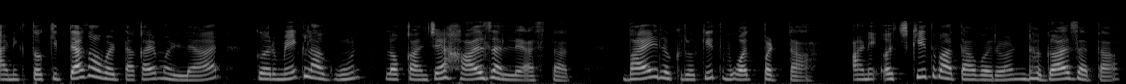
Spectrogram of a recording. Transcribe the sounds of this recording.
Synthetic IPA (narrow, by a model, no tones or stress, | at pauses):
aɽ̃it̪ɔkit̪jakaʋəɽt̪akajm̤əɽljaɾ | ɡəɾmeklaɡuːn | lɔkãɲt͡ɕehald͡zalːeəst̪at̪̚ | bʱajɾəkɾəkiːt̪ʋɔt̪̚pəɽʈ̪aː | ɽ̃iʔət͡ɕkiːt̪ʋat̪aʋɾəɳɖʱəɡald͡zat̪a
